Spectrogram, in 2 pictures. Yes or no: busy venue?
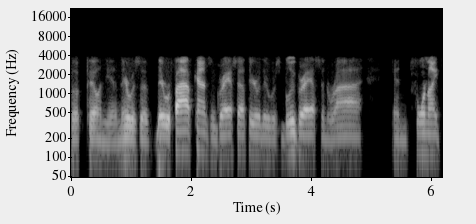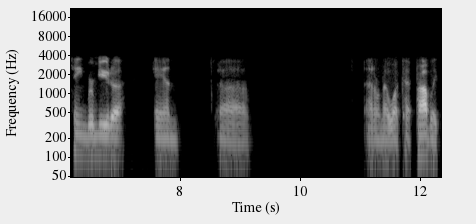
no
